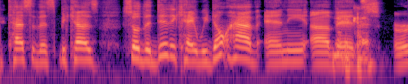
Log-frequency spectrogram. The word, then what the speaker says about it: Didache: Didache, Didache.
